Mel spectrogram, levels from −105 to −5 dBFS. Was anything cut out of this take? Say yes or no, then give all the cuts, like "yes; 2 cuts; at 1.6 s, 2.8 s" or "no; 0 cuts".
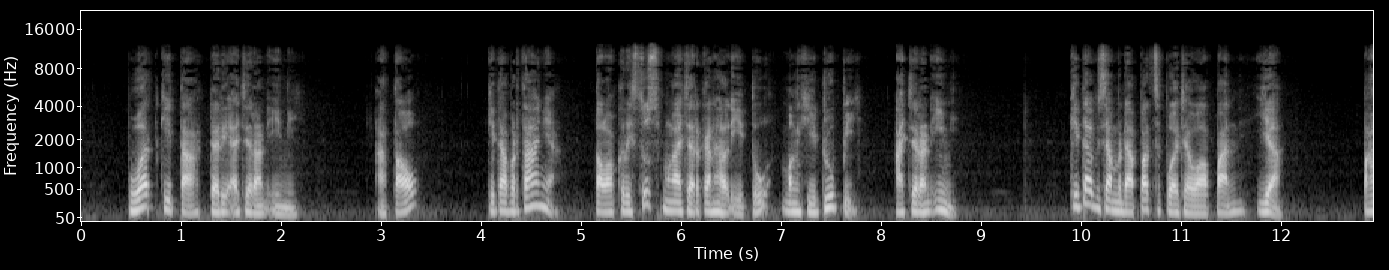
yes; 1 cut; at 6.9 s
